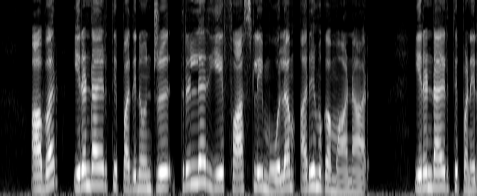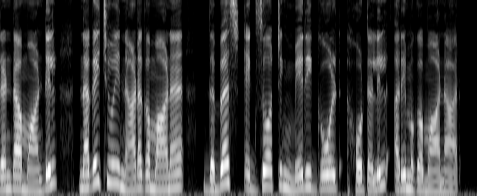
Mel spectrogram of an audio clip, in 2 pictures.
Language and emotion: Tamil, neutral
